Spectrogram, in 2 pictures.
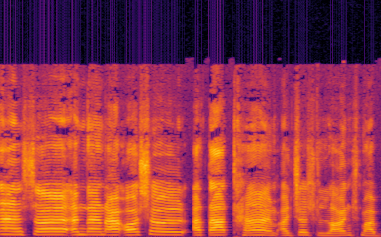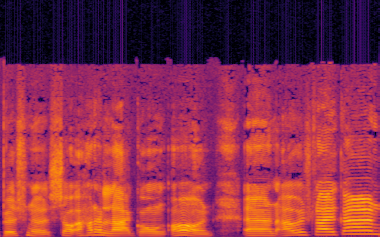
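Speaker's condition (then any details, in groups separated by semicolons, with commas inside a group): Hearing impairment with speech impairment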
